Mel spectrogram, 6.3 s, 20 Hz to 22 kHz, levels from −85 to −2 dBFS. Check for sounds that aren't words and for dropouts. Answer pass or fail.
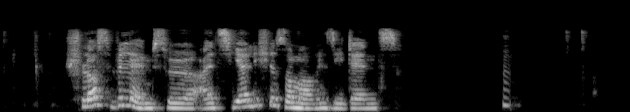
fail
